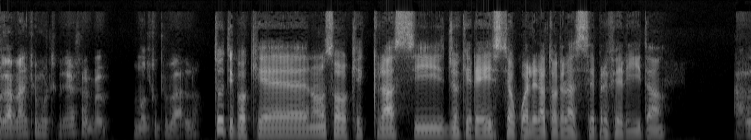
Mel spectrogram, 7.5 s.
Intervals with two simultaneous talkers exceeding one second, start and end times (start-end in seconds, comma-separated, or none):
none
